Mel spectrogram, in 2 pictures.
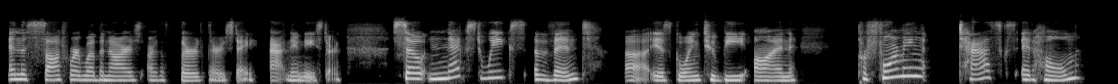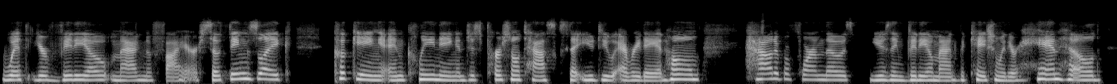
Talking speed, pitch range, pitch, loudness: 150 wpm, 195-240 Hz, 205 Hz, -18 LUFS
